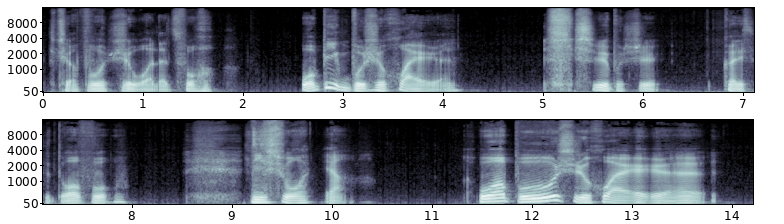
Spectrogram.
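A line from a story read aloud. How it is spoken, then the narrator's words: Self-pitying lament. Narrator (Chinese): 曼西沃自怨自叹地说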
